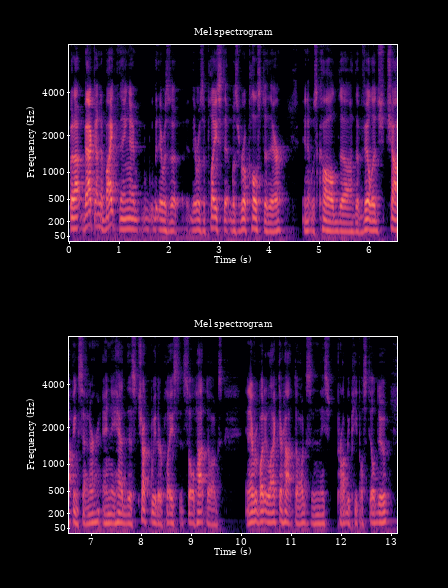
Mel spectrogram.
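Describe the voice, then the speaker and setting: Somewhat breathy and fairly even in intonation, the voice moves at a fairly quick pace on a very clean recording with a silent background. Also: man, fairly low pitch for a man. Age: 60s. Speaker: grandfather recounting his early working life. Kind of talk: personal storytelling. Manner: halting, with many fillers.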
